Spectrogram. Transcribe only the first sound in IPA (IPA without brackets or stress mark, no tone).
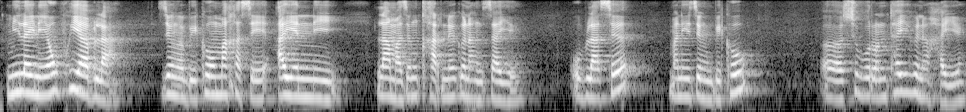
m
